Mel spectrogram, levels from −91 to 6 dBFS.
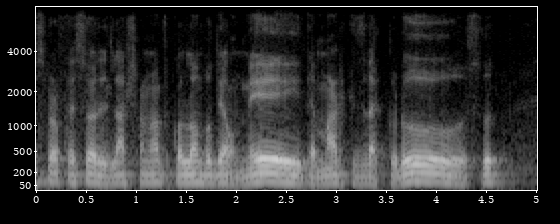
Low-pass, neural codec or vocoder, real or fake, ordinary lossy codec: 7.2 kHz; none; real; Opus, 16 kbps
